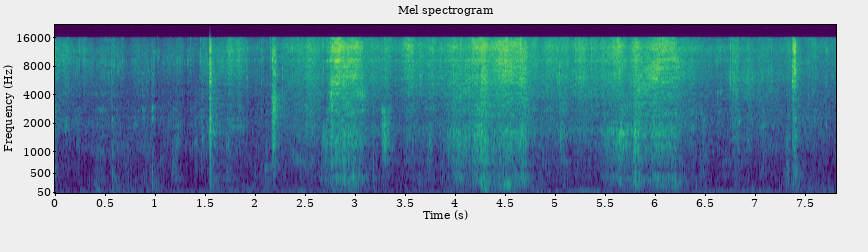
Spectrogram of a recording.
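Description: Close-up eating sounds: wet chewing and smacking of a saucy dish, with a few sharp clicks scattered through.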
